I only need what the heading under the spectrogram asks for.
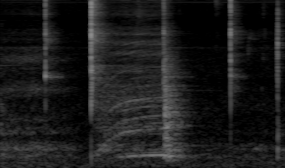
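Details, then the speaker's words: Toyota electric diff locker wired with two relays: quiet room with a few sharp single clicks spaced apart as the solenoid or relay clicks at the limit. Working correctly. "So you can hear the solenoid or the relay click when it reach the limit."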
